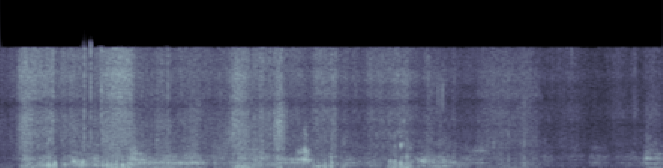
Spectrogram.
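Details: Laika hunting dogs on a night badger hunt, with one dog meeting a badger for the first time, give rapid, rough barks in quick succession, roughly three per second.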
